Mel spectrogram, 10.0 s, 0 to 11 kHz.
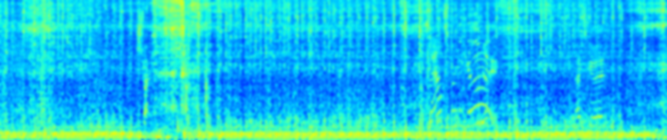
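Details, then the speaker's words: Free 1968 Volkswagen Beetle air-cooled flat-four first started after sitting abandoned over 20 years: steady, even low chug with no knocks or misses, running cleanly; why it was parked unknown, maybe brakes. "it ain't good it ain't nothing nice it sounds good i don't know i don't know why they parked it like i said hopefully it was something to do with the brakes"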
